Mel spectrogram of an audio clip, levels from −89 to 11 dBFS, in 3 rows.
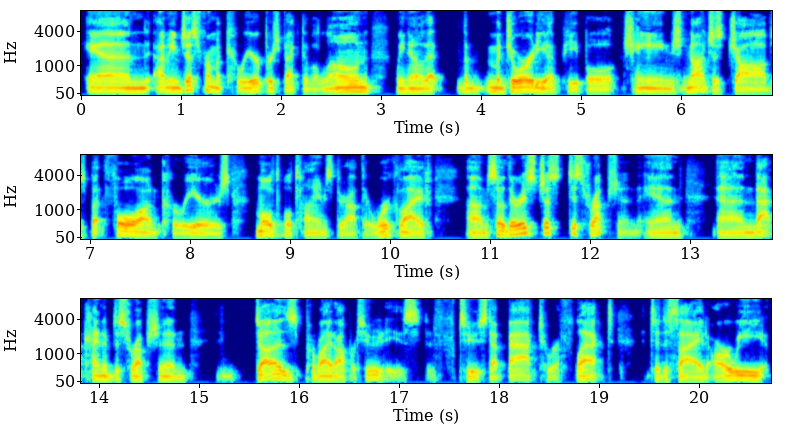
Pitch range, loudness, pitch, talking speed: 80-95 Hz, -20 LUFS, 85 Hz, 155 wpm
